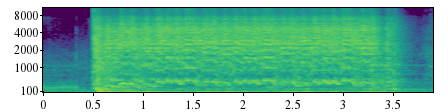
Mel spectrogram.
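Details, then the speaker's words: 5.0 V8 with Holley four-barrel and open long-tube headers, cranked on a jump pack without fuel: strong, even cranking for about three seconds with steady, quick compression beats and no misses; normal cranking, no firing. "sounds good now we need some fuel he said it did run when it was pulled in"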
